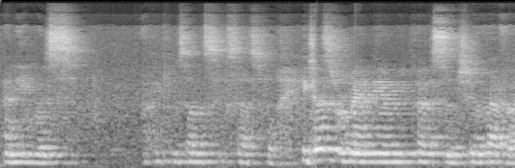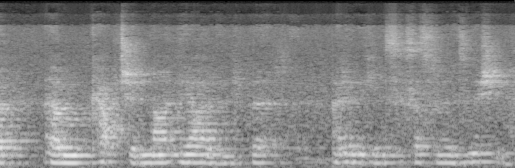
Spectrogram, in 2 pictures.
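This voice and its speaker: A woman of about sixty from Tyneside, thoughtfully recalling her memories in an oral history interview, pausing and restarting as she goes. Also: mid-range voice, level tone, warm tone. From Tyneside, England. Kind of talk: reflective personal reminiscence. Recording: very echoey room, distant mic.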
